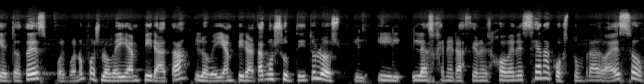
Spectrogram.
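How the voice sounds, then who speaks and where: At a fairly quick pace with hardly any pauses, a woman with a medium-pitched voice and ordinary pitch variation sounds dry and close with no echo, on a very clean recording with a silent background. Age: 40s. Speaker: audiovisual translator. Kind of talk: casual interview chat.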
